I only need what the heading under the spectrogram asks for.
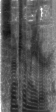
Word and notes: centimeter: British English

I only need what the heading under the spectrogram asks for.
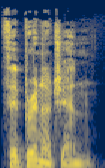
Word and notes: fibrinogen: British English

